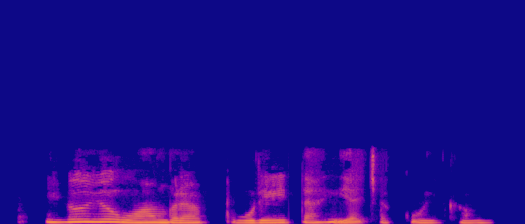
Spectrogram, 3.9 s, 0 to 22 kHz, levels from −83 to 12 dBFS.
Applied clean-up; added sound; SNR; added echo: none; none; none; none.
